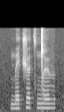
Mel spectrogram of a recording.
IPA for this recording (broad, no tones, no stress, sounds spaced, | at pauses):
m e t͡ʃ ø t͡s ŋ͡ǀ ø v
